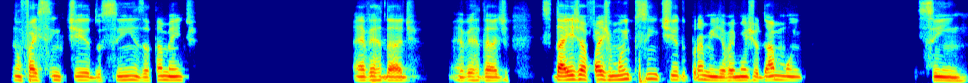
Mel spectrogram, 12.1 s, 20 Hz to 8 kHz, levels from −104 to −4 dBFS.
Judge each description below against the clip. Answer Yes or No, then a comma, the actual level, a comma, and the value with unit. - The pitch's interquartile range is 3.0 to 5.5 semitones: No, narrow, 2.6 semitones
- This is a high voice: No, low, 130 Hz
